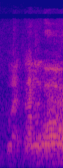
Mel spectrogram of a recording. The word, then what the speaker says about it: blackboard: Blackboard.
